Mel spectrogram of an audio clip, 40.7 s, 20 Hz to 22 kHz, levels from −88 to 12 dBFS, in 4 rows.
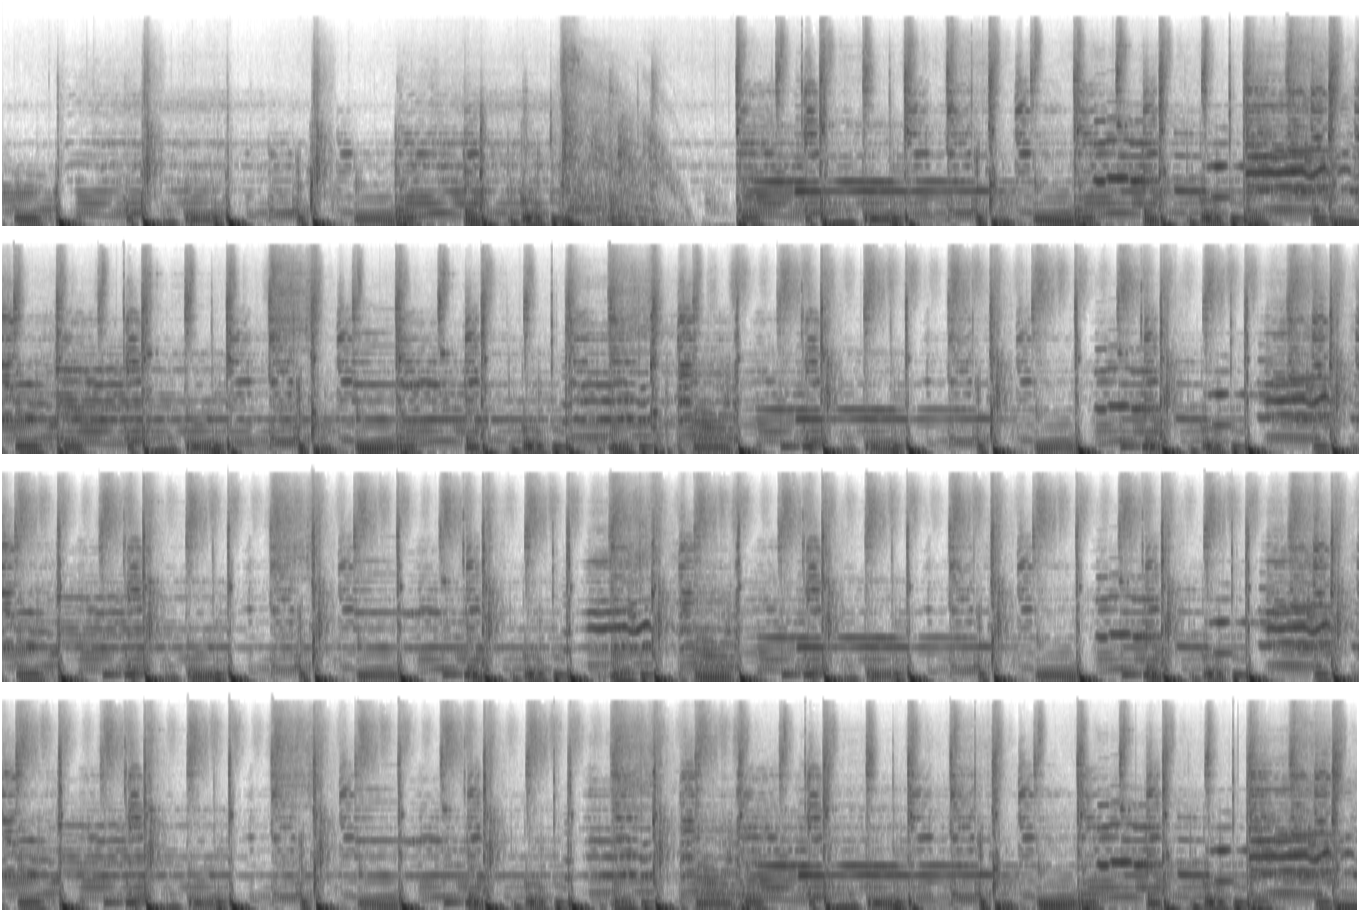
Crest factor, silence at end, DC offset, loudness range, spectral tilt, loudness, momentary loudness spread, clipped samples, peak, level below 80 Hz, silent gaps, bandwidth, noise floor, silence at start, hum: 16 dB; 0 s; under 0.1%; 3 LU; -4 dB/octave; -17 LUFS; 6 LU; under 0.1%; 0 dBFS; -24 dBFS; none; 16.5 kHz; -37 dBFS; 0 s; none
